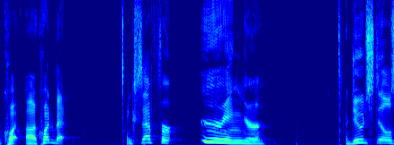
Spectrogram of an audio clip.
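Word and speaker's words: Urianger: One of the heroes you fight alongside with in Final Fantasy XIV is a guy named Uranger, pronounced Uranger. He's Anja. I'm going to call him Uranger.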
